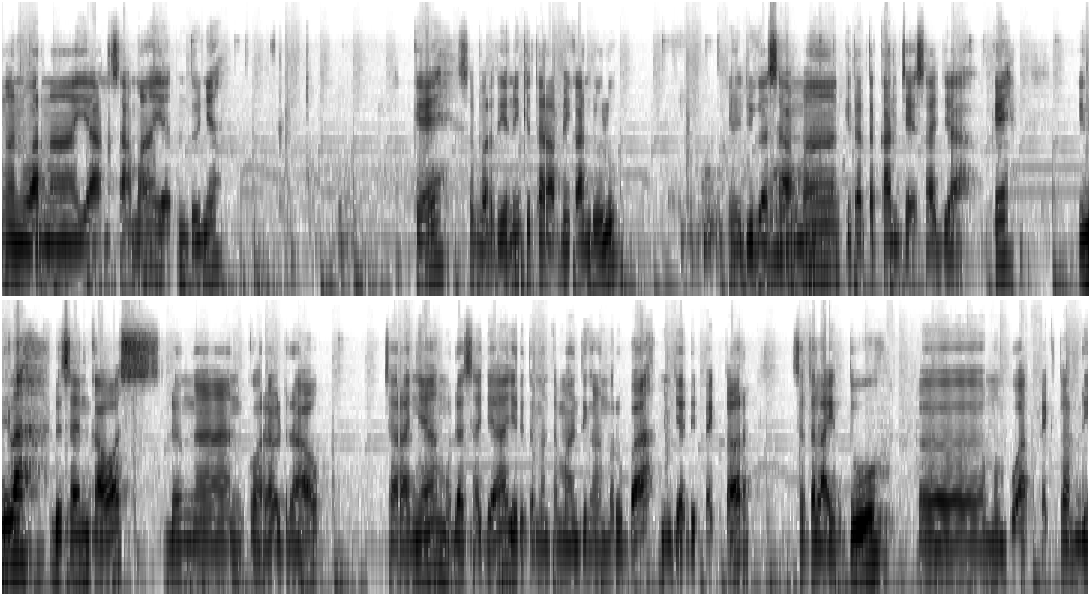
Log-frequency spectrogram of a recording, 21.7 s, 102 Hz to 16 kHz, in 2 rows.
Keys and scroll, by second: 3.1 Right, 8.9 c.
